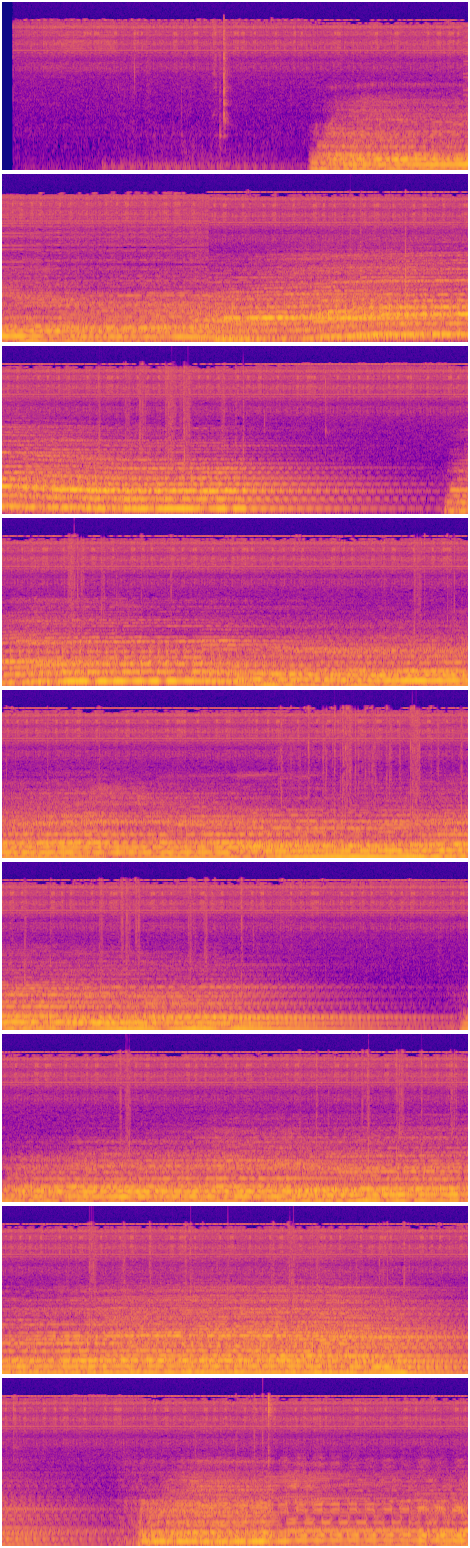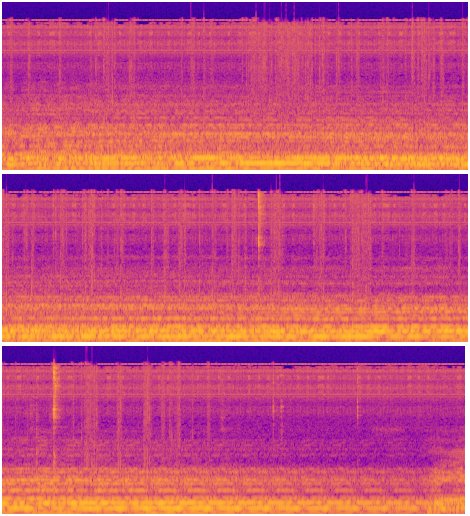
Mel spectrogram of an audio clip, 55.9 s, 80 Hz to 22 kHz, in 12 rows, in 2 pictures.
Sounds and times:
Effects unit: 0.2 - 55.8
Music: 0.3 - 55.8.

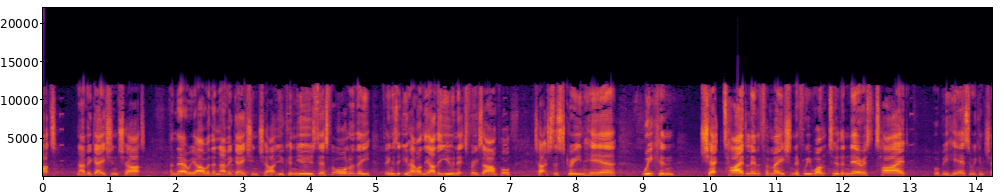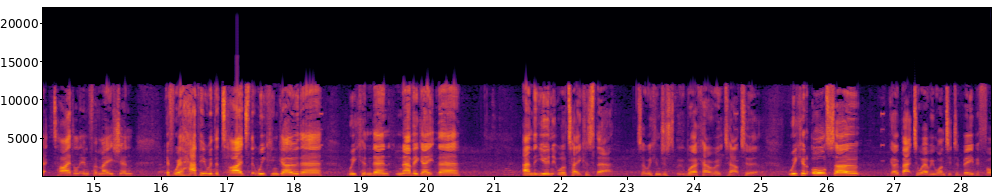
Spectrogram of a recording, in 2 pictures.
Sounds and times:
Speech: 0.0 - 20.5, 21.2 - 28.4.

